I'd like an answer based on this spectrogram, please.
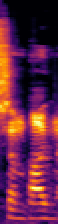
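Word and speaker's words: Champagne: It's Champagna obviously like lasagna but Chapagna.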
